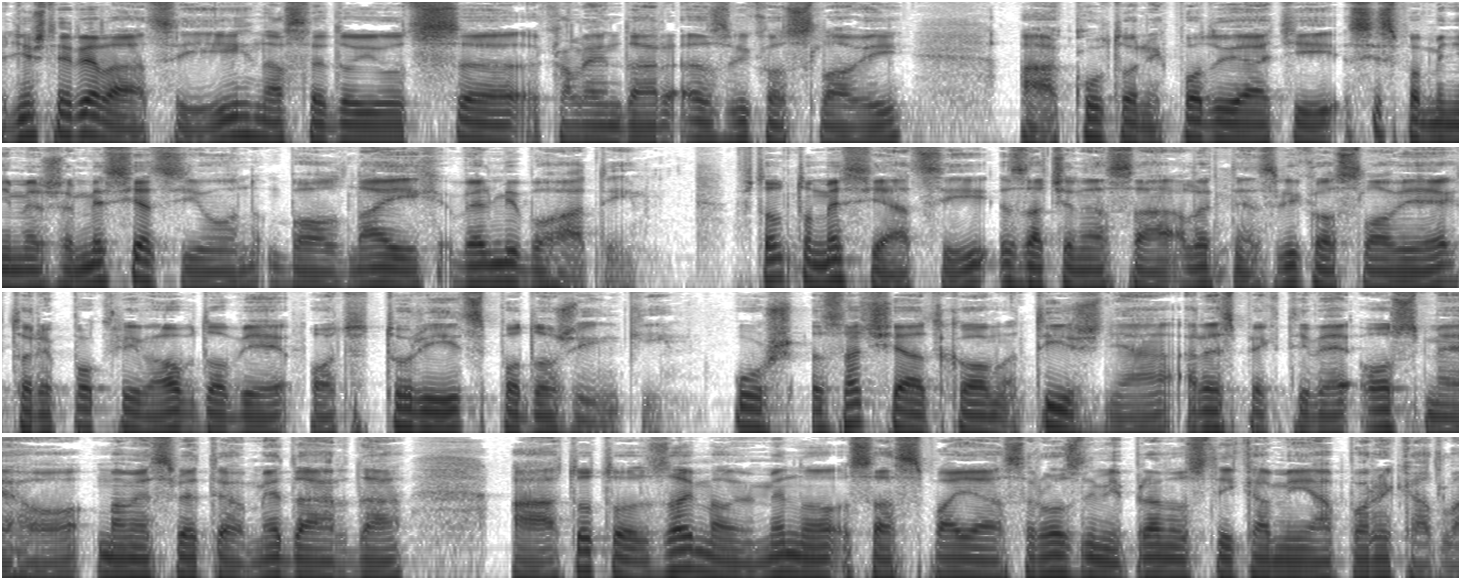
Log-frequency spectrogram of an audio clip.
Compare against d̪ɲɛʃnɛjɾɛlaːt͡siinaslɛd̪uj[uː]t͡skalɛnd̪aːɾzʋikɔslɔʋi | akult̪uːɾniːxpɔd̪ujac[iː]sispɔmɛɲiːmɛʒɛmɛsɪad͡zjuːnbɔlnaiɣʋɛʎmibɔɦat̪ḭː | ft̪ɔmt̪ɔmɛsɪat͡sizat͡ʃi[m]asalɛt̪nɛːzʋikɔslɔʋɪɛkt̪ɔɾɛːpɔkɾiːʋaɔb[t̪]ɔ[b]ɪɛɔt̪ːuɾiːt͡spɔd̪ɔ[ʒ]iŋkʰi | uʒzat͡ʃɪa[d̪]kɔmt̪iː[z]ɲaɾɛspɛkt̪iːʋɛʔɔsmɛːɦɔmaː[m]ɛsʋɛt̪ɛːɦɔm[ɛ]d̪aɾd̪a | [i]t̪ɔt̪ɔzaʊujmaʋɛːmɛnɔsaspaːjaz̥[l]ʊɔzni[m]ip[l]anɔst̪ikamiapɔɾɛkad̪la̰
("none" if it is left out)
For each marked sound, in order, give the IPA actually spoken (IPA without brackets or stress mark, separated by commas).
uː, iː, n, d̪, b, ʒ, t̪, ʒ, m, ɛ, a, ɾ, m, ɾ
